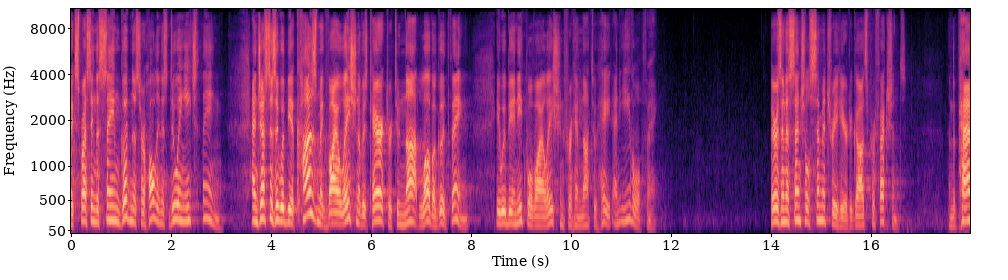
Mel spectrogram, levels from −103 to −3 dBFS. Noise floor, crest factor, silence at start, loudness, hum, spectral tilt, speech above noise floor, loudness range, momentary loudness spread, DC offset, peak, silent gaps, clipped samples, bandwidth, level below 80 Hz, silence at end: -74 dBFS; 22 dB; 0 s; -21 LUFS; none; -3.5 dB/octave; 53 dB; 14 LU; 13 LU; under 0.1%; 0 dBFS; none; under 0.1%; 11 kHz; -72 dBFS; 0 s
